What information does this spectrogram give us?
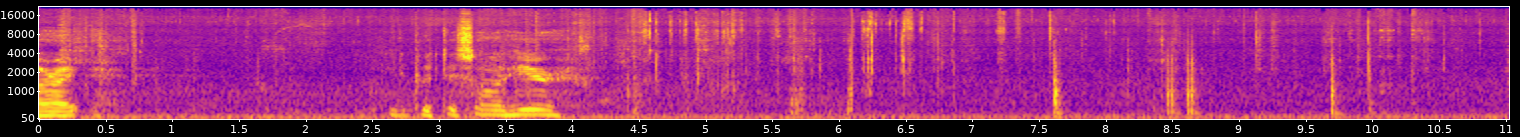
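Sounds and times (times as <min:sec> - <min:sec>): steady low rumble: 0:00.0 - 0:11.0.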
